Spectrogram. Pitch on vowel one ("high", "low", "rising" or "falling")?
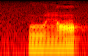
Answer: low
